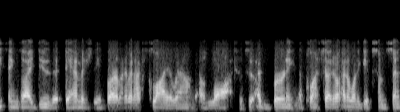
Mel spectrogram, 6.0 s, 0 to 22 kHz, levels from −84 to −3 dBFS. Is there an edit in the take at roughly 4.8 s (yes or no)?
yes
